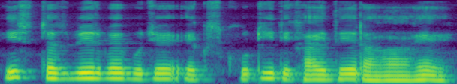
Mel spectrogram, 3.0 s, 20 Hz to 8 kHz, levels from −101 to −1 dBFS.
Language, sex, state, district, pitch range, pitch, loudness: Hindi, male, Arunachal Pradesh, Lower Dibang Valley, 130-155 Hz, 140 Hz, -16 LUFS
